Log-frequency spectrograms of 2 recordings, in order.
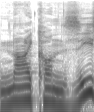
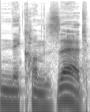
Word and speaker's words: Nikon Z: system in North America it's known as that Nikon Z system but as I'm European I'll be pronouncing it as the Nikon Zed hope that's alright as always if you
